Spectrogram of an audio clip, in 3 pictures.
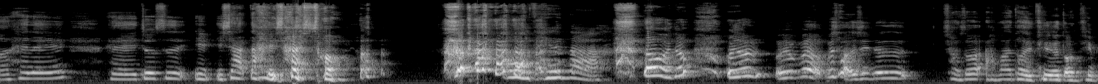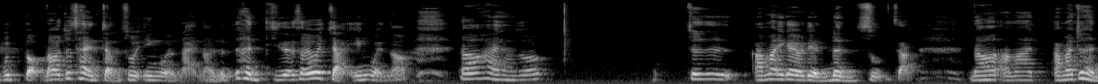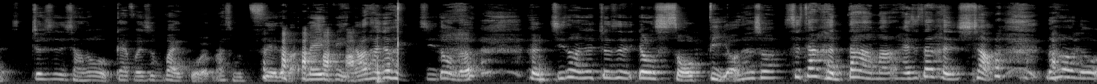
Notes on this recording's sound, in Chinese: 這集有較多雜音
